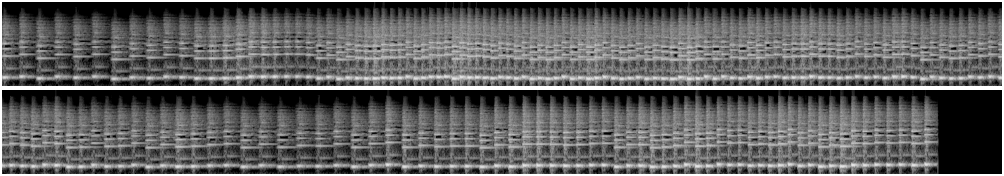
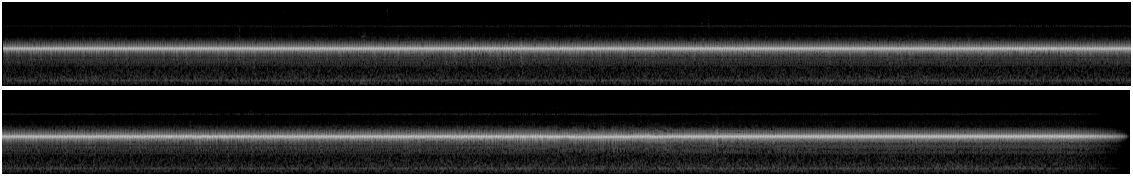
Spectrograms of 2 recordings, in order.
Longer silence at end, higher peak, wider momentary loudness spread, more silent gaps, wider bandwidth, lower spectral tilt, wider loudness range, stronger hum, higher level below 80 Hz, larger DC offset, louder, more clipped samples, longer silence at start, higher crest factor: first, 0.65 s vs 0.05 s; first, 0 dBFS vs -8 dBFS; first, 8 LU vs 1 LU; neither; first, 16.5 kHz vs 9.6 kHz; about the same, -0.5 dB/octave vs 0 dB/octave; first, 5 LU vs 1 LU; neither; first, -52 dBFS vs -74 dBFS; neither; first, -11 LUFS vs -16 LUFS; neither; about the same, 0 s vs 0 s; about the same, 12 dB vs 12 dB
